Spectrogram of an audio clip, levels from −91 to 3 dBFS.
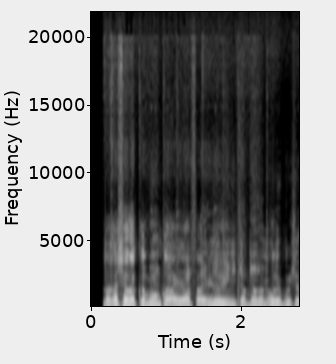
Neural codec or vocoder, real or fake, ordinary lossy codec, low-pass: codec, 44.1 kHz, 2.6 kbps, SNAC; fake; none; none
